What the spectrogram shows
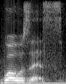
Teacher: try to replace the RS with a W sound because they think it's the closest sound to an English R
